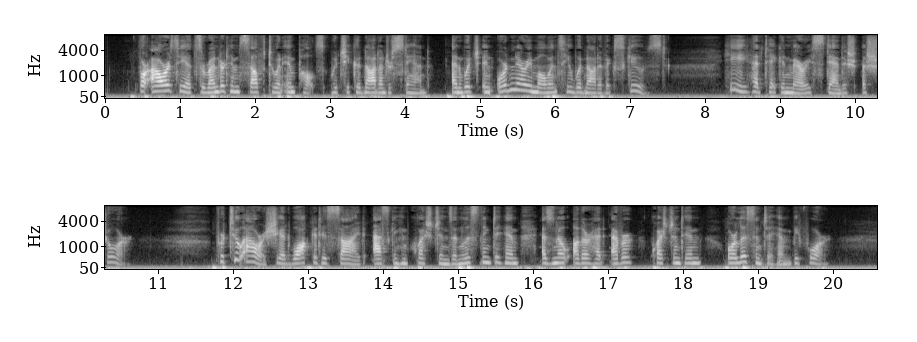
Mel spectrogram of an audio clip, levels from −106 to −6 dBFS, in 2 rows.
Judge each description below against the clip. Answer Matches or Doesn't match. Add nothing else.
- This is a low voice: Doesn't match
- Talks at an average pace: Matches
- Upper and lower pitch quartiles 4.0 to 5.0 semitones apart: Doesn't match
